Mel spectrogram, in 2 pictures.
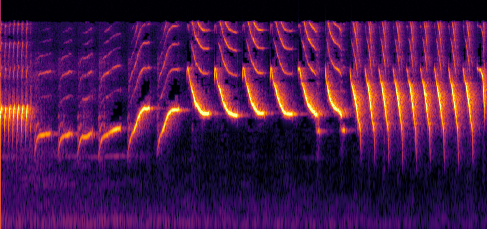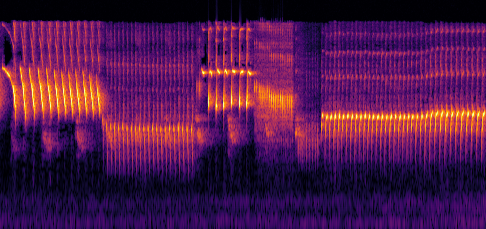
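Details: A Belgian canary sings a run of curved slurred whistles that quicken into a fast pulsed trill, then a lower buzzy roll, bright high notes and a long even trill.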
